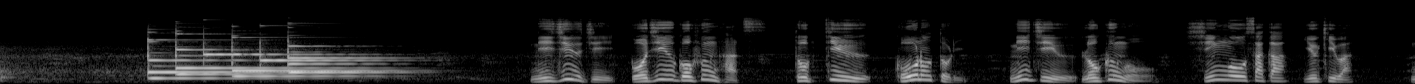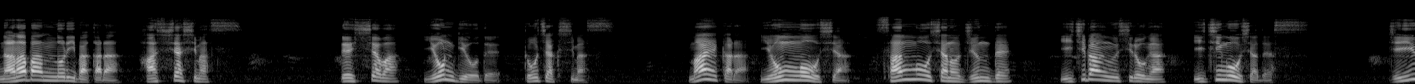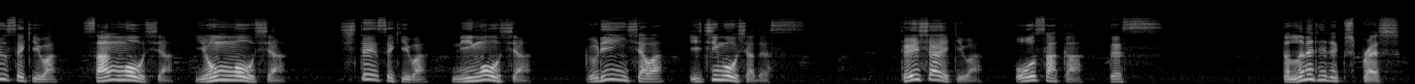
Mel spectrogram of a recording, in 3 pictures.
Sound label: limited express; kounotori26; shin-osaka; jr-west; amagasaki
